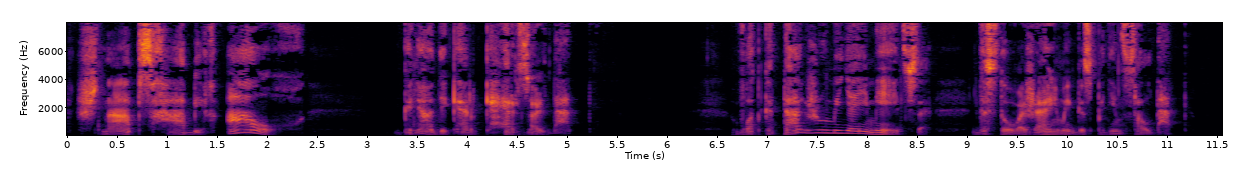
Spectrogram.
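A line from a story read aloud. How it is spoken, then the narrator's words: Whispered. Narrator (Russian): писатый торговец шепнул ему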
